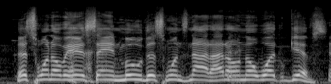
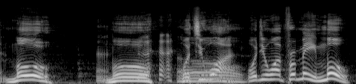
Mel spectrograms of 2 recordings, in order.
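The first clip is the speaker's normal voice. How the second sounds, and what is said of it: Cow voice with thick New York accent. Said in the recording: “they have such a thick accent.”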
